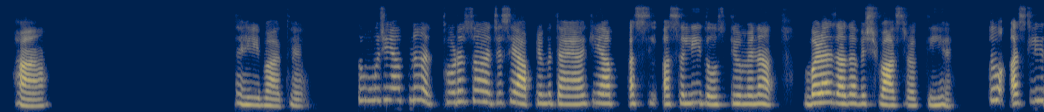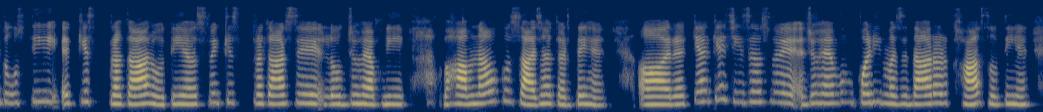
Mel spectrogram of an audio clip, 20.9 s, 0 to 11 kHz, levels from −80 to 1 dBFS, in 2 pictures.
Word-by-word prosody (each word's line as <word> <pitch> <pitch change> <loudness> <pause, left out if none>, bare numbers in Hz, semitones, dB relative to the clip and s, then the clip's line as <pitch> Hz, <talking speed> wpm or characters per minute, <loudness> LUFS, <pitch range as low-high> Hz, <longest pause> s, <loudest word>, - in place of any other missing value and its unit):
हाँ। 195 0 +3 1.8
सही 225 -5 -3
बात 195 -2 -1
है। 195 -3 -6 0.6
तो 350 - -8
मुझे 360 +1 -7
आप 360 0 -5
ना 365 -2 -1 0.2
थोड़ा 300 +2 -2
सा 320 -1 -1
जैसे 285 +2 -6
आपने 260 +1 +4
बताया 245 -2 +1
कि 275 +2 -10
आप 260 0 +2
अस 255 +1 -3 0.2
असली 260 +3 -2
दोस्तों 240 +1 -2
में 245 0 0
ना 255 -1 +4 0.4
बड़ा 275 +4 +6
ज़्यादा 260 -2 +3
विश्वास 230 -3 +2
रखती 210 +1 -4
हैं। 205 -4 -5 0.3
तो 350 - -1 0.2
असली 315 +6 -8
दोस्ती 295 +2 -8 0.2
किस 315 0 -6
प्रकार 250 +1 +6
होती 240 0 -3
है, 240 -1 +2
उसमें 245 +4 -6
किस 280 0 -13
प्रकार 255 -1 +3
से 265 -1 -2
लोग 240 0 -3
जो 260 +2 -3
हैं 250 - +4
अपनी 240 0 -3 0.4
भावनाओं 255 +4 +4
को 330 - -8
साझा 255 -3 +4
करते 230 +2 -2
हैं 220 -3 -4 0.4
और 235 0 +5
क्या-क्या 315 +9 -5
चीज़ें 310 -4 -10
उसमें 295 -5 -3
जो 265 +3 -6
है 270 -1 +1
वो 295 +2 -12
बड़ी 280 +1 0
मज़ेदार 245 0 +2
और 275 0 -1
ख़ास 250 +3 +5
होती 245 +1 -4
हैं। 235 0 -3
255 Hz, 165 wpm, -23 LUFS, 240-285 Hz, 1.8 s, बड़ा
